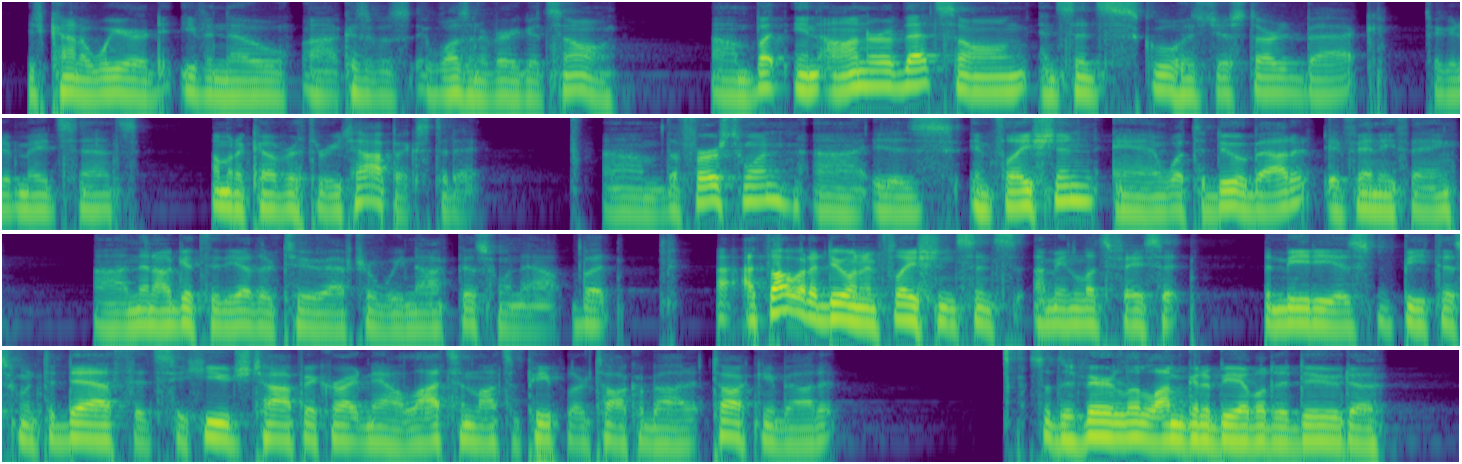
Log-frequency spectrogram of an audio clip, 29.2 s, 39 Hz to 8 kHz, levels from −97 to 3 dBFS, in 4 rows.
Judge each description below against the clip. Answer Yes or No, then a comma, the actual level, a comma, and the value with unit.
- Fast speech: Yes, fast, 255 wpm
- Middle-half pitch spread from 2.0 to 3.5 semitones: Yes, average, 2.8 semitones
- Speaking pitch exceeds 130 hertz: No, low, 110 Hz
